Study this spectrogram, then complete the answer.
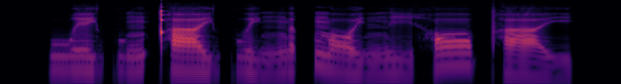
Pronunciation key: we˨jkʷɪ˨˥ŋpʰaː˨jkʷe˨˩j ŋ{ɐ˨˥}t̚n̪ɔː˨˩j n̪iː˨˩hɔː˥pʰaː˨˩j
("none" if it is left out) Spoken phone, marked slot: ɐ˨˥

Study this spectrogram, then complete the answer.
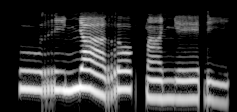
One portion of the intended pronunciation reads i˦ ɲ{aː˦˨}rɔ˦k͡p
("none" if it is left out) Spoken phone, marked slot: aː˦˨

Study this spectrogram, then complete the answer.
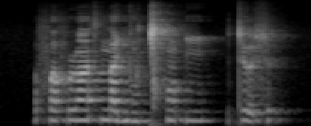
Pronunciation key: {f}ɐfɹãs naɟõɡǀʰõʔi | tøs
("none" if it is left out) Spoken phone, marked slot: f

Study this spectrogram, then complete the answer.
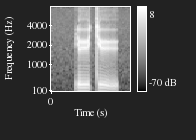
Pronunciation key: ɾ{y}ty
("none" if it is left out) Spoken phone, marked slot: y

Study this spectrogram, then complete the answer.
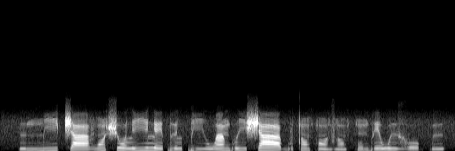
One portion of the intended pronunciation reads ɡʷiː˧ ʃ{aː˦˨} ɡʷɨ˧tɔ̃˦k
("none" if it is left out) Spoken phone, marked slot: aː˦˨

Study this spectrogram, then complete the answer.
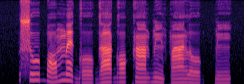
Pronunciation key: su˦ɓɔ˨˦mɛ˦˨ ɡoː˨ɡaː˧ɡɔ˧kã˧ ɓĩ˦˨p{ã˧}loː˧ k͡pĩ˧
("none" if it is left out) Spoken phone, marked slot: ã˦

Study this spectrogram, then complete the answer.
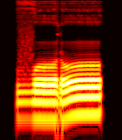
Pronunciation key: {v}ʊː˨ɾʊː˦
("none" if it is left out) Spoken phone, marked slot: v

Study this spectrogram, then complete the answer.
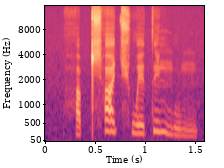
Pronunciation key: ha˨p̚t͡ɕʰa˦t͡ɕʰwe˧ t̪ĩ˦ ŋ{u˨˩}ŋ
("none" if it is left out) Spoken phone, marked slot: u˨˩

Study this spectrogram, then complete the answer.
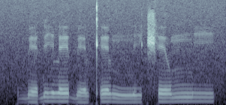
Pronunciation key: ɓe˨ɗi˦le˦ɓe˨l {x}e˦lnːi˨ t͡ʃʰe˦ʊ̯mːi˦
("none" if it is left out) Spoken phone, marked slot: kʼ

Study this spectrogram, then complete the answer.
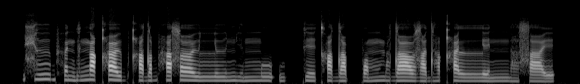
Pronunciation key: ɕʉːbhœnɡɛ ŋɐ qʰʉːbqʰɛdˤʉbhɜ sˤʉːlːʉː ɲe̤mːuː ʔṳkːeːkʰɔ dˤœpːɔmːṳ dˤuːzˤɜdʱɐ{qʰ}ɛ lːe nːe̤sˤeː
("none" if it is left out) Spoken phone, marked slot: qʰ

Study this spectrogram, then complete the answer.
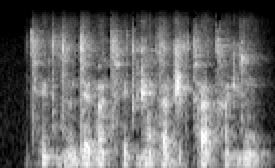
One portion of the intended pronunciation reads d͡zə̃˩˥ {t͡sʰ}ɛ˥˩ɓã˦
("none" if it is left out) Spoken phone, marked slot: d͡z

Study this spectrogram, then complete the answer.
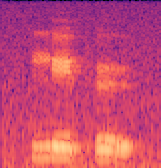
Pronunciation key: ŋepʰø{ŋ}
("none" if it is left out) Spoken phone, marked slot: none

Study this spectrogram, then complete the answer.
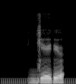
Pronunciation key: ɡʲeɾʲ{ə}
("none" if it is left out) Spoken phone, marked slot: ə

